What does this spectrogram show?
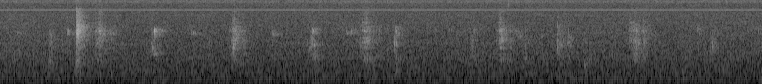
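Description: Faint mouth-closed chewing of a bite of sauced boneless chicken wing, heard as small irregular wet clicks, with a steadier light tick about once a second behind it.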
